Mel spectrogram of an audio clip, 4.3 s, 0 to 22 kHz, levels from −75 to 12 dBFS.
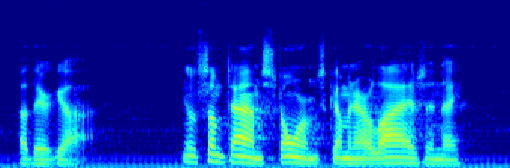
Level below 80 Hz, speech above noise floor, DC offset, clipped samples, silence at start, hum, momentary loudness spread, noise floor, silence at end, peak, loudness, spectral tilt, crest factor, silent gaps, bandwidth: -54 dBFS; 25 dB; 0.2%; under 0.1%; 0.15 s; 60 Hz at -50 dBFS; 12 LU; -52 dBFS; 0.4 s; -8 dBFS; -27 LUFS; -5 dB/octave; 22 dB; none; over 20 kHz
